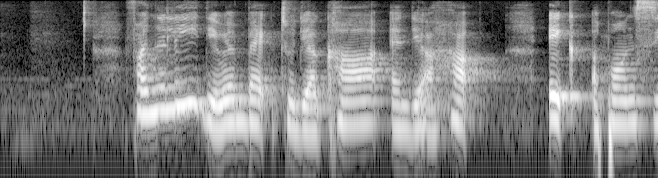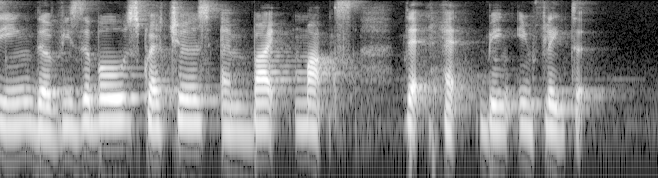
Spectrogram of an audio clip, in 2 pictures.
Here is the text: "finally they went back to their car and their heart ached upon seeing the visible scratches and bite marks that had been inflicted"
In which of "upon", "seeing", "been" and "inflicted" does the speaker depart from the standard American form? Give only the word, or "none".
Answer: inflicted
